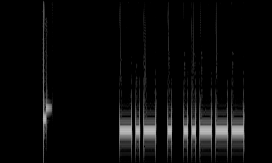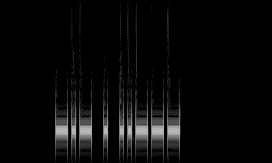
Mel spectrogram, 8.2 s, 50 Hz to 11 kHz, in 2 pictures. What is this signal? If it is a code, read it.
Morse code, heard as a keyed tone, about 21 wpm, 700 Hz. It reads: KE2 KE2
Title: USA Call Sign Prefixes - Repeated 2x - 20wpm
